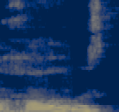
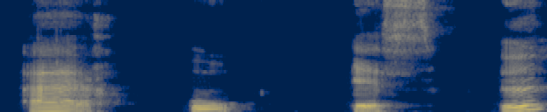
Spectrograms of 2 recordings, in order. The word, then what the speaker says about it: rose: est aussi un adjectif le mot rose s'écrit r o s e attention à la lettre S tout comme dans le mot maison il y a une voyelle devant la lettre O et une voyelle après donc la lettre E donc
